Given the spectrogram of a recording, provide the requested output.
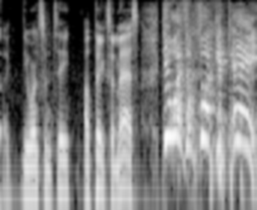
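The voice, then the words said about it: Imitates another person snapping angrily. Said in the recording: “That was a good impression.”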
